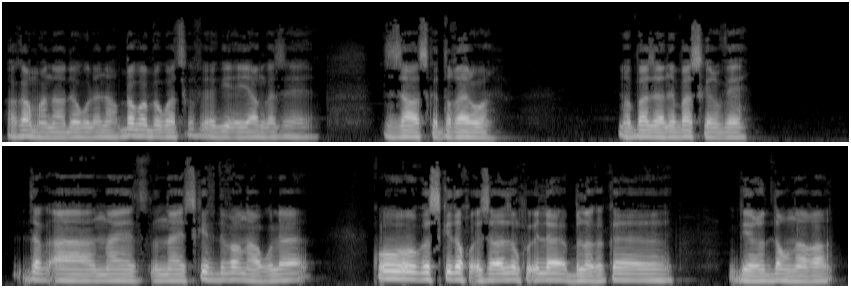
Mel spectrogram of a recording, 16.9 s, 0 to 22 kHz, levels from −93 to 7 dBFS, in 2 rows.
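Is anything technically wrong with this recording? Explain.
Yes. All the way through, the speech has plainly audible MP3 compression damage, likely from encoding at a low bitrate, which fits something around 48 kbps. At that rate the encoder can't fund all its frequency lines, so it zeroes the weaker ones, and they flicker on and off from frame to frame. That gives the speech a watery, swirly texture, with metallic chirps on s sounds and softened attacks. The treble itself isn't chopped low; nothing sits above about 21 kHz.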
